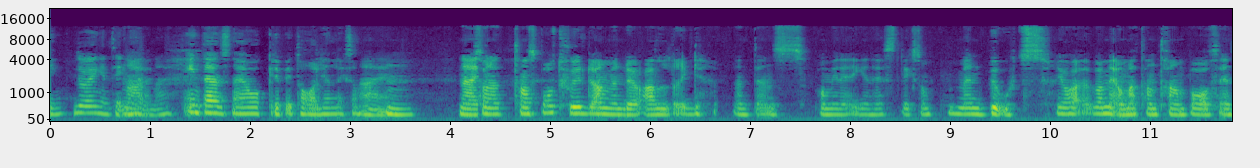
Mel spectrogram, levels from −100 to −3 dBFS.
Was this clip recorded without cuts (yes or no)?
no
